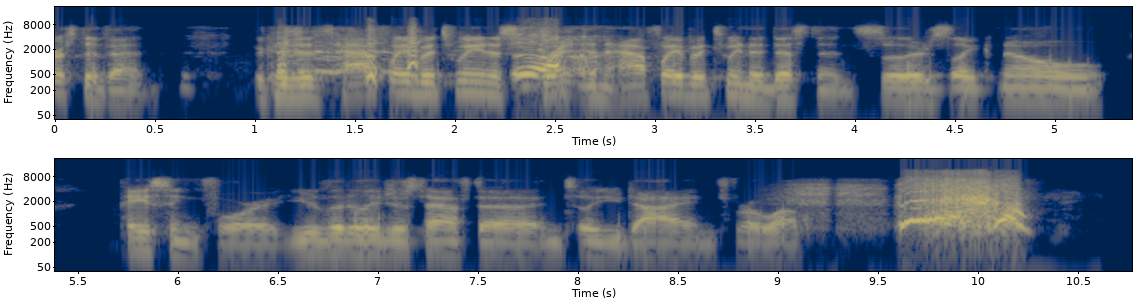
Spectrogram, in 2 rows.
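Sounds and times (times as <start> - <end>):
laughter: 0.0 - 0.4, 1.0 - 5.2, 5.8 - 9.1
speech: 0.0 - 10.3
person sneezing: 1.0 - 2.8.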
